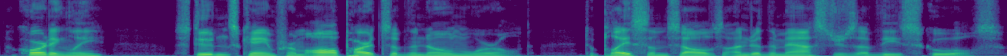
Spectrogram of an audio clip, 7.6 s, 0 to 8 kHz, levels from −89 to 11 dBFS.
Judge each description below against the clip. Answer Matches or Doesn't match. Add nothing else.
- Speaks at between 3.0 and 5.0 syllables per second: Matches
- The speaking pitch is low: Matches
